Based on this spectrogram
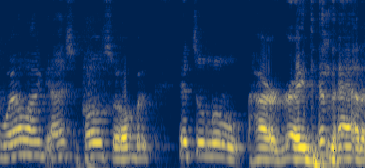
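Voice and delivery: high put-on patient's voice; acted hesitant correction, high; imitated patient's demurral. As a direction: pitch it up as the patient politely correcting. Voices patient's slightly huffy correction.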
